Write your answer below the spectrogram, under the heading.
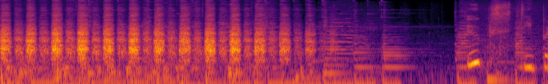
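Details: Twelve-week-old golden retriever puppy playing in the snow during its first snow storm, recorded on an iPad; quick rhythmic panting, about four breaths a second for three seconds, then a pause, with background music and a voice.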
